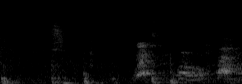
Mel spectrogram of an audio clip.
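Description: A dog making a few faint, short vocal sounds, the clearest about one and a half seconds in.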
